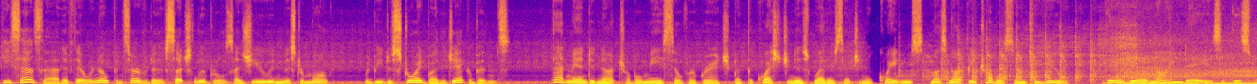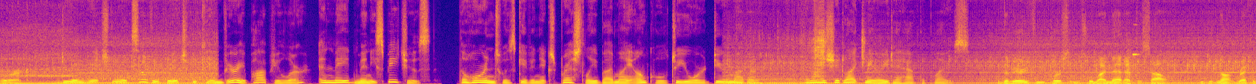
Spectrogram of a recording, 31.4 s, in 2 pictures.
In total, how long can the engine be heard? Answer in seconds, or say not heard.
25 s.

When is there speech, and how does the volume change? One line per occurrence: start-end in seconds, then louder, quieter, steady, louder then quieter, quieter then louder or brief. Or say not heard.
0.0-31.3 steady.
